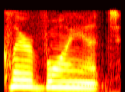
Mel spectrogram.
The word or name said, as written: clairvoyant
